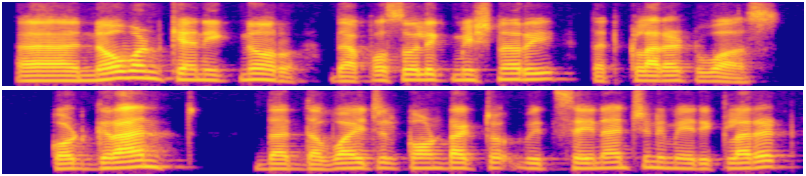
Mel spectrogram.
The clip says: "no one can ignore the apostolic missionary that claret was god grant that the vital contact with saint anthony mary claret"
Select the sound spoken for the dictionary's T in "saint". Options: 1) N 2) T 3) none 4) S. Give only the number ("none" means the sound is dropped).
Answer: 3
